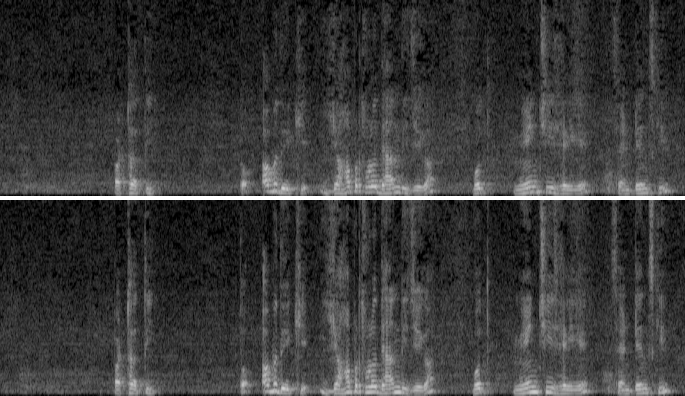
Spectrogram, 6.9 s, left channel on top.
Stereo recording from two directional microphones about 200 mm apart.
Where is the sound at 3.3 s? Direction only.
60° right (ahead or behind).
